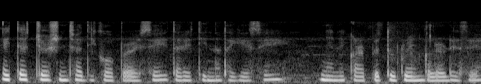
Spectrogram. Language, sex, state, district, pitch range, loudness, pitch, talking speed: Nagamese, female, Nagaland, Dimapur, 185-210 Hz, -18 LUFS, 195 Hz, 210 wpm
